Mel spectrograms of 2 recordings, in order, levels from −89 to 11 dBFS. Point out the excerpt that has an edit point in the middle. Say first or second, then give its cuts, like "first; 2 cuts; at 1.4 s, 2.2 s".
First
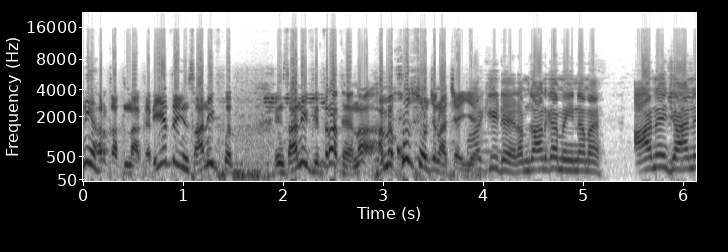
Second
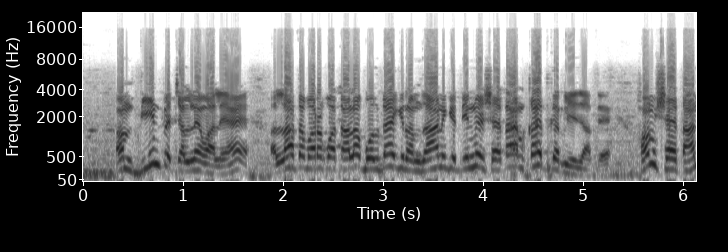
first; 1 cut; at 4.0 s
